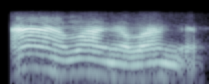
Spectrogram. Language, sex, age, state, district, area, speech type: Tamil, female, 60+, Tamil Nadu, Tiruppur, rural, conversation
